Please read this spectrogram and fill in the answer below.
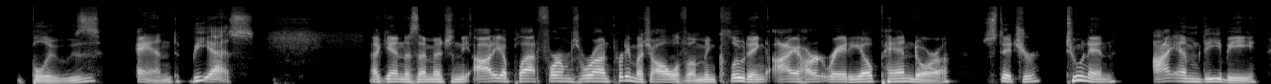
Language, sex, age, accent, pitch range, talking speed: English, male, 40-59, American, 120-160 Hz, 110 wpm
